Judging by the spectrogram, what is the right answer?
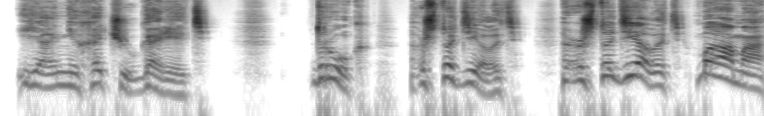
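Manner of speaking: high, frightened pleading, panicked, almost a wail. A partner told the inquisitor wants him burned, almost wailing. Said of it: "почти завопил напарник".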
